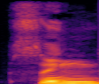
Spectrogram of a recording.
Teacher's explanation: nasalization of vowel under the influence of the nasal consonant after it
